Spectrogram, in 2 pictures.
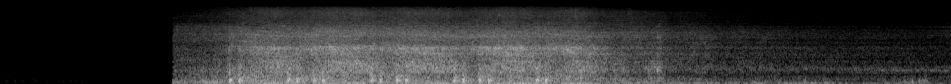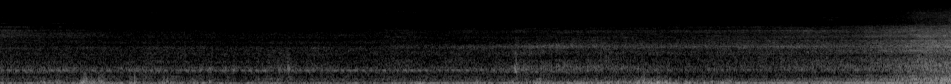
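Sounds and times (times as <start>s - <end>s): train rumble: 1.8s - 19.0s
train wheels clattering on rails: 1.9s - 7.9s.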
